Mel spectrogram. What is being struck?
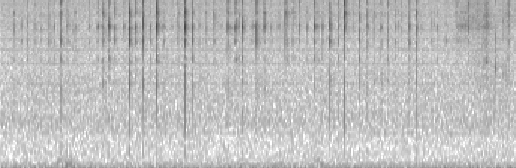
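Wooden paintbrush handle tapped with fingernails.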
